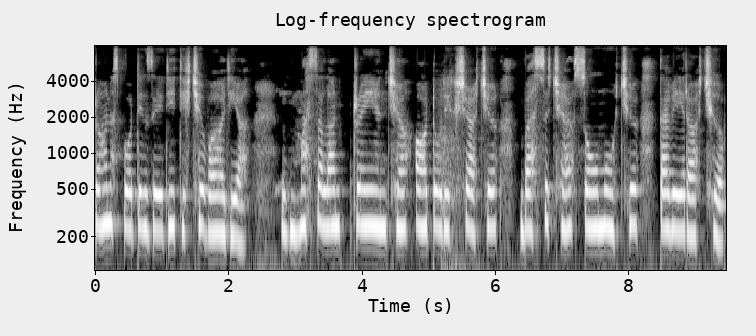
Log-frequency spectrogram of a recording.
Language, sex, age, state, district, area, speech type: Kashmiri, female, 18-30, Jammu and Kashmir, Baramulla, rural, spontaneous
